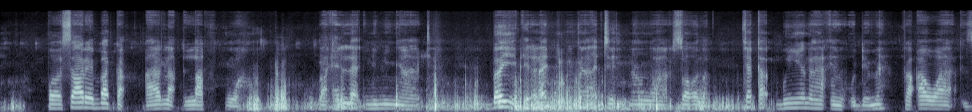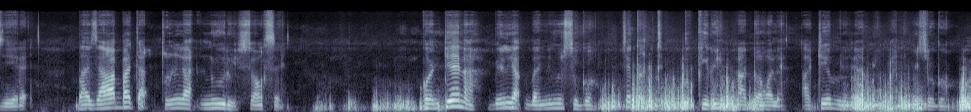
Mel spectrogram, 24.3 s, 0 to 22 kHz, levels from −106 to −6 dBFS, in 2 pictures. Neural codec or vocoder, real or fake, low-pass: codec, 44.1 kHz, 2.6 kbps, SNAC; fake; 14.4 kHz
